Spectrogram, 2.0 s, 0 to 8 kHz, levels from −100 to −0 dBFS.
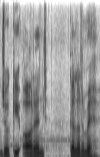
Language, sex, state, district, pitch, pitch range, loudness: Hindi, male, Jharkhand, Ranchi, 150 Hz, 135-170 Hz, -17 LUFS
